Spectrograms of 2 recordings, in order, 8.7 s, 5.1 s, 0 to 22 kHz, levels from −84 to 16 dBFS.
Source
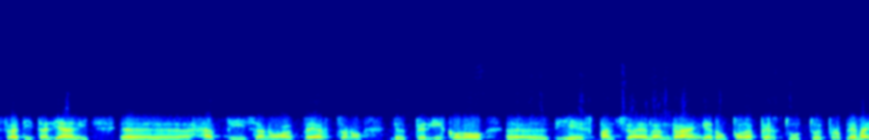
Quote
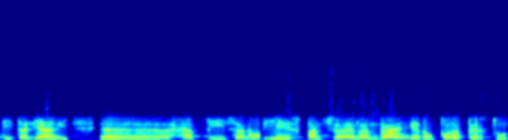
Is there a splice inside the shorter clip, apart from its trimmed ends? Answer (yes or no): yes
